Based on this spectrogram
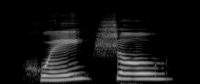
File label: "hui2shou1", chinese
